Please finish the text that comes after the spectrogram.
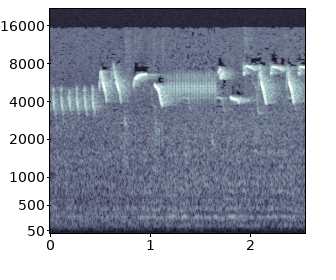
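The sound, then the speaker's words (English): Birds chirp in a quick series of high, thin notes, some in short trills, fairly quiet, over a steady low murmur of flowing river water, on a riverbank beneath a hawthorn tree in the Oxfordshire countryside, with bees humming in the background. No one speaks. “I'm surrounded by sheep, bird life, the flow of the water, and the sound of the humming of bees that you'll hear in the background.”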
